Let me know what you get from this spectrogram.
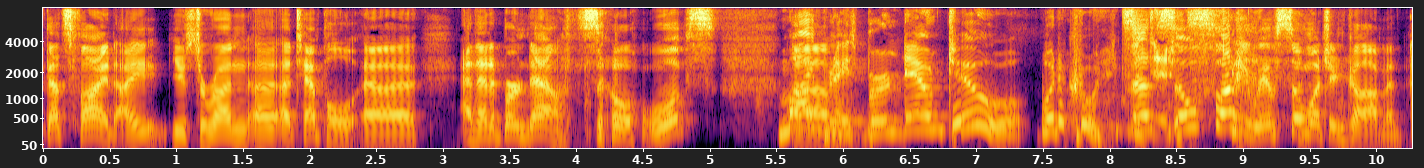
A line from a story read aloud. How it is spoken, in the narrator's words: She laughs and she's like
